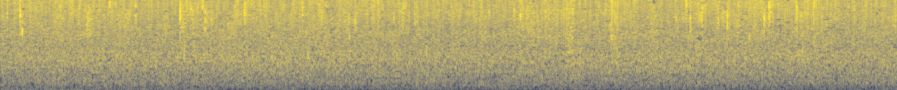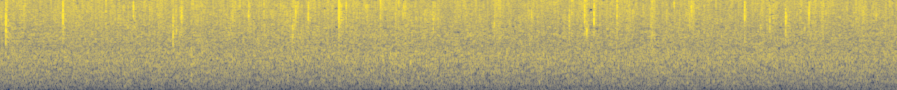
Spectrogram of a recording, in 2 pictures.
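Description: Steady rainfall patters without a break, a dense hiss of countless drops with occasional sharper individual splashes ticking out above the constant wash. No voices are heard.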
